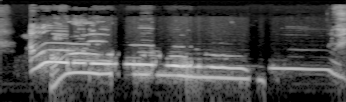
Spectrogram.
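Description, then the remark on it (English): A wolf of the Minnesota wolf population howls in long, sustained, wavering tones, broken into several drawn-out calls with brief pauses between them, loud with no talking. “Hey, this portion of the show, we'd like to bring awareness to our Minnesota wolf population.”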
